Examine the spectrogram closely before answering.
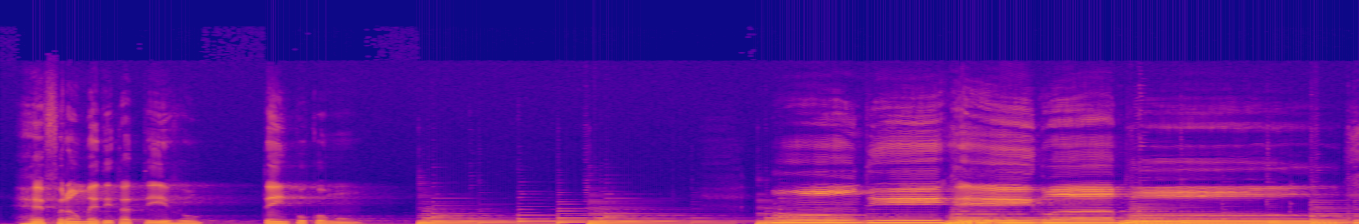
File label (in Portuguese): refrão meditativo tempo comum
